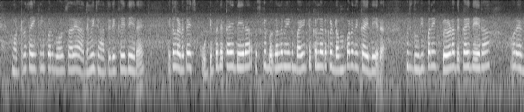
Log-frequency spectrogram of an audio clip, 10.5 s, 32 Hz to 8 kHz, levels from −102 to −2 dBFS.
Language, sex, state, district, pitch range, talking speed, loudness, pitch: Hindi, female, Chhattisgarh, Sarguja, 265-300 Hz, 205 wpm, -15 LUFS, 285 Hz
